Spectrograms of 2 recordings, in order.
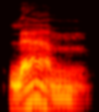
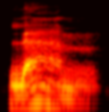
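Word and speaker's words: لام: It's pronounced just like the English letter L. Easy letter because has direct equivalent sound with English, same sound of letter L in the English word luck.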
